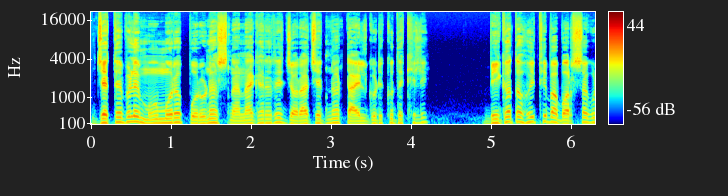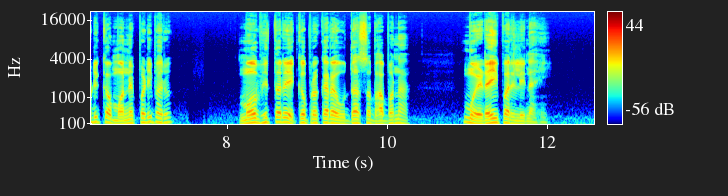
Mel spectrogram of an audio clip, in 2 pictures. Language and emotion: Odia, sad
